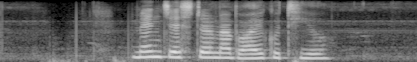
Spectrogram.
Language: Nepali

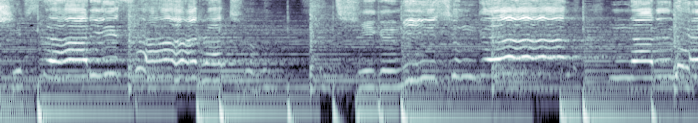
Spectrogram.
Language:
Korean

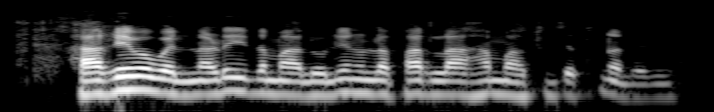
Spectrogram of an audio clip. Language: Pashto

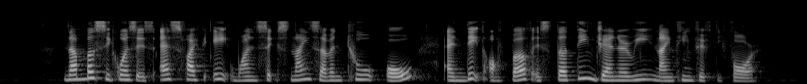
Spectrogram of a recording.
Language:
English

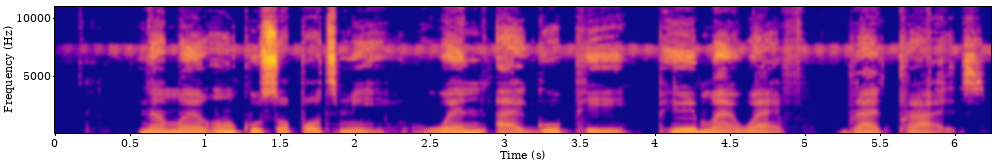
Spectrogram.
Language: Nigerian Pidgin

